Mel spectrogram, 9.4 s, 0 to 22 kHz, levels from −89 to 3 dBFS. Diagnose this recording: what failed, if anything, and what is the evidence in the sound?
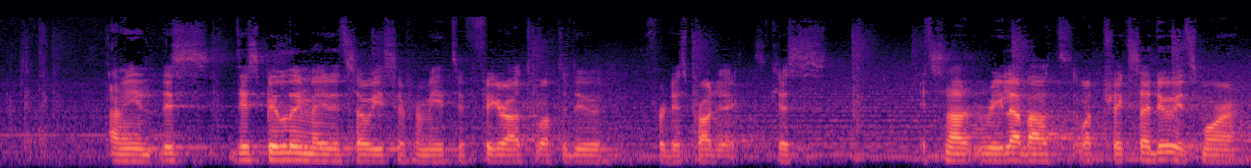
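Nothing failed: no stage of the chain leaves any audible evidence of a fault anywhere in the sound.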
